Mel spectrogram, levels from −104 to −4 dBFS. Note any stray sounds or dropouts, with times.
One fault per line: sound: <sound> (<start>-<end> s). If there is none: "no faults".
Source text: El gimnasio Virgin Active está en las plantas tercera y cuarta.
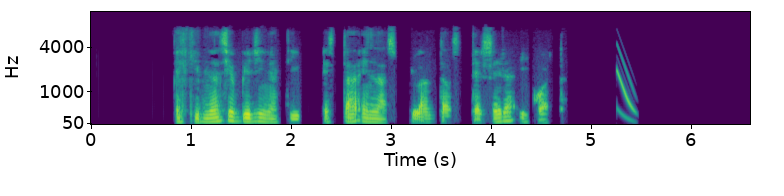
sound: chirp (5.3-5.5 s)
